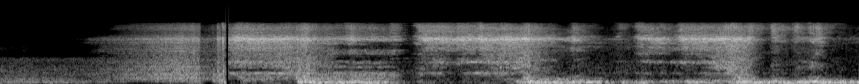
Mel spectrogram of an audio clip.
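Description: Film-trailer soundtrack played through Baseus Eli Fit Open open-ear earbuds and picked up at the ear: a rising whoosh over the first couple of seconds, then loud dramatic music and effects with heavy low booms, broken by a brief drop about four seconds in.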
